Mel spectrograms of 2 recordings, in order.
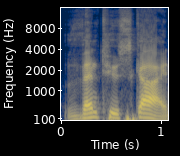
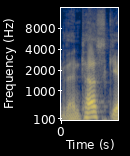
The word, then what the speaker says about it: Ventusky: popped up on a website called Vent to Sky now apparently I've been pronouncing it incorrectly calling it ventusky I think a lot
